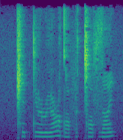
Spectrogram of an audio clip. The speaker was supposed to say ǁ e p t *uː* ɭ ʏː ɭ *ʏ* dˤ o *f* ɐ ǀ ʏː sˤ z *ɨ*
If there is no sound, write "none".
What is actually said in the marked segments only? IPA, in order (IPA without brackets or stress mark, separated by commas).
ʏː, ʏ, f, i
